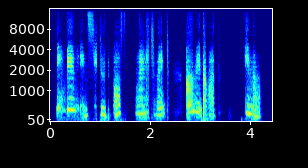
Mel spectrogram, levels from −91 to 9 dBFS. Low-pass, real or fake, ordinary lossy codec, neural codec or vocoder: 14.4 kHz; fake; none; codec, 44.1 kHz, 0.9 kbps, DAC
